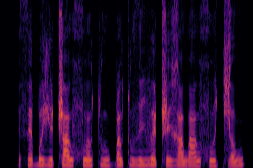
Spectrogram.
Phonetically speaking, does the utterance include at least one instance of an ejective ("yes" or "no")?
no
